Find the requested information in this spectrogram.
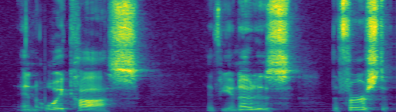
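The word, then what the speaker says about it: οἶκος: Here it is oikos. Oikos. Again, the stress is put over the syllable.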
